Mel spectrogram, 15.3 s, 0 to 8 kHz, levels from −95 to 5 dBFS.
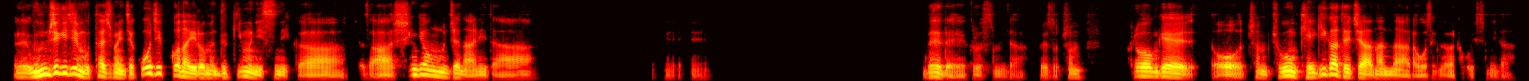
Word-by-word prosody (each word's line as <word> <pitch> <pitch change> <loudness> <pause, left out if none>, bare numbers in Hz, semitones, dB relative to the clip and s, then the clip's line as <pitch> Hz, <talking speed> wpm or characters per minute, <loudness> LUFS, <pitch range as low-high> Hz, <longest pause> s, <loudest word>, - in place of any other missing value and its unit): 예 100 - -7
움직이진 175 - +4
못하지만 110 -5 0
이제 - - -3
꼬집거나 190 -1 +3
이러면 90 -2 +3
느낌은 115 +1 -3
있으니까 75 -3 -6
그래서 - - -14
아 75 +1 -2
신경 155 - -1
문제는 100 -8 -2
아니다. 75 +1 -9 1.3
예예. - - -27 2.2
네네. 65 0 -4
그렇습니다. 60 - -19
그래서 - - -16
좀 95 -2 -13 0.4
그런 125 -1 +2
게 115 -2 +3 0.2
어 75 0 0
참 85 - -9
'좋은 125 +1 +3
계기가 165 +11 +3
되지 110 -5 0
않았나?'라고 80 -4 -3
생각을 - - -14
하고 - - -24
있습니다. - - -23
95 Hz, 300 characters per minute, -24 LUFS, 75-125 Hz, 2.2 s, 움직이진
